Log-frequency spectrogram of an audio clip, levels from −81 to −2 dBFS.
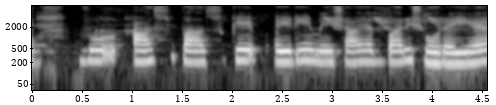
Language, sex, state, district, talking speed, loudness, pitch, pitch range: Hindi, female, Uttar Pradesh, Shamli, 130 wpm, -17 LUFS, 215 Hz, 210-225 Hz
